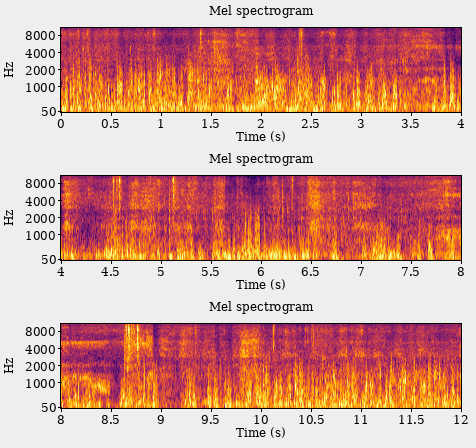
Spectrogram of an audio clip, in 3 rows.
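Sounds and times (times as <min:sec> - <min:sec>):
bike rattling and clacking: 0:00.0 - 0:12.0
tyre noise on dirt trail: 0:00.0 - 0:12.0
wind noise on microphone: 0:00.0 - 0:12.0.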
